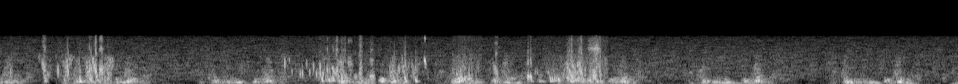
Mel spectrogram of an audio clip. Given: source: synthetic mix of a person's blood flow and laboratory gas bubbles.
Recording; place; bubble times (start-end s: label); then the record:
Doppler ultrasound of blood flow; precordium
0.08-0.14 s: bubbles
0.37-0.52 s: bubbles
0.55-1.16 s: bubbles
2.81-3.76 s: bubbles
3.85-4.29 s: bubbles
4.52-4.82 s: bubbles
4.92-5.02 s: bubbles
5.25-6.08 s: bubbles
From the record:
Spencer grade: 3 (all of the cardiac periods contain showers or single bubble signals, but not dominating or overriding the cardiac motion signals); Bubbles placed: only in the low amplitude regions of the cardiac cycle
